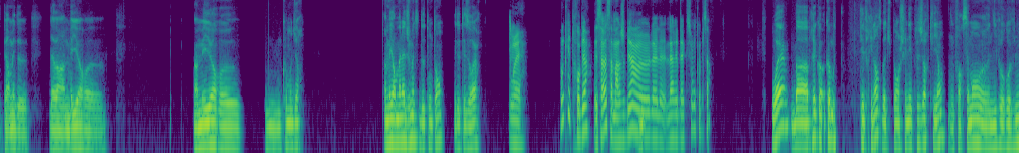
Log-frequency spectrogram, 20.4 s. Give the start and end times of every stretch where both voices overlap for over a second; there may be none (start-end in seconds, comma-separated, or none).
none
